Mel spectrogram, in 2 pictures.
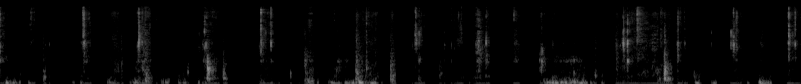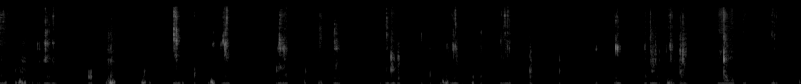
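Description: Close-miked eating sounds of a person chewing mouthfuls of rice and curry: many short, sharp, wet clicks, busy in the first half and thinning out toward the end.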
